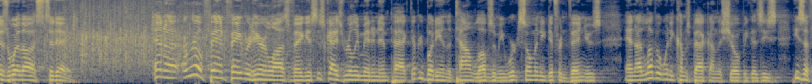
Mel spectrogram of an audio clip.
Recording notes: Live at the SouthPoint Casino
